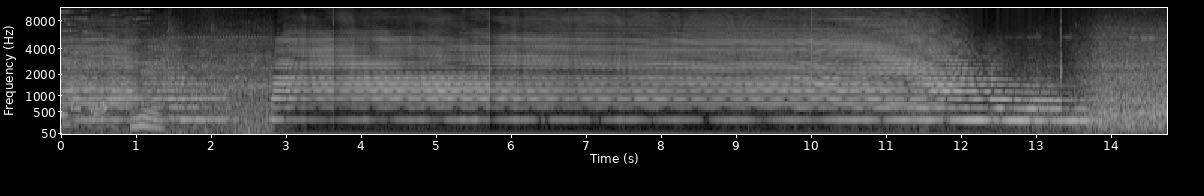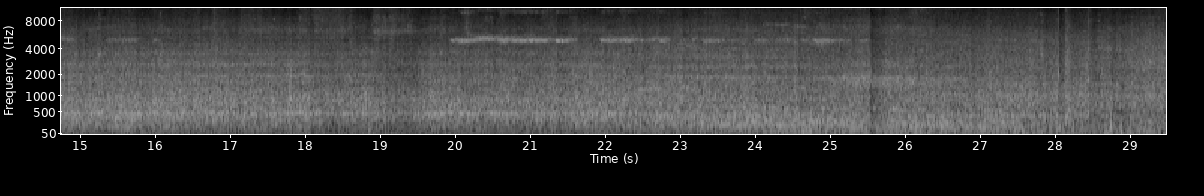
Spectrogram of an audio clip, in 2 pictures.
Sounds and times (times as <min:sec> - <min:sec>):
Train horn: 0:00.0 - 0:13.8
Railroad car, train wagon: 0:00.0 - 0:29.4.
